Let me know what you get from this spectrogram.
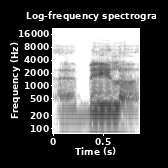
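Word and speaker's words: Mæhle: m a definite candidate and uh MAA it's properly pronounced and uh a likely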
